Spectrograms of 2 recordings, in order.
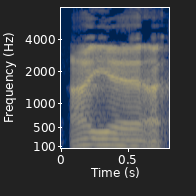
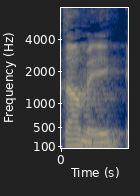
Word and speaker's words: Domi: That's not an email, that's just Domi. – Domi. I think it's pronounced Dummy.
